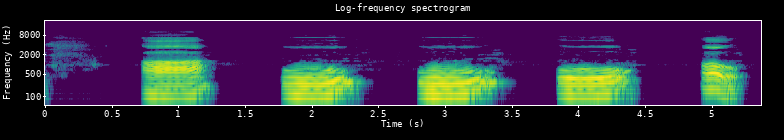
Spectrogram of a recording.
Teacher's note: जिन स्वरों के उच्चारण में जीभ का पार्श्व भाग काम आता है उन्हें पार्श्व स्वर कहते हैं।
